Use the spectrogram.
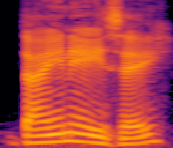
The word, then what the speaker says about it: Dainese: You've danced around that, but you work for a company, Dainese.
